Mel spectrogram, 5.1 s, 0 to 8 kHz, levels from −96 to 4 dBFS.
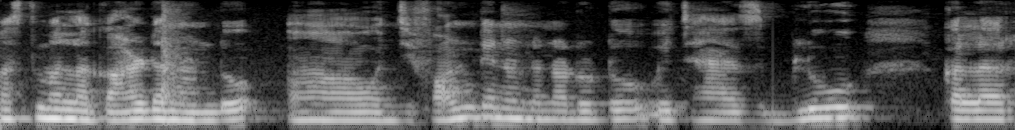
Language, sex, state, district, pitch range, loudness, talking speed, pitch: Tulu, male, Karnataka, Dakshina Kannada, 150-175 Hz, -21 LUFS, 165 wpm, 165 Hz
